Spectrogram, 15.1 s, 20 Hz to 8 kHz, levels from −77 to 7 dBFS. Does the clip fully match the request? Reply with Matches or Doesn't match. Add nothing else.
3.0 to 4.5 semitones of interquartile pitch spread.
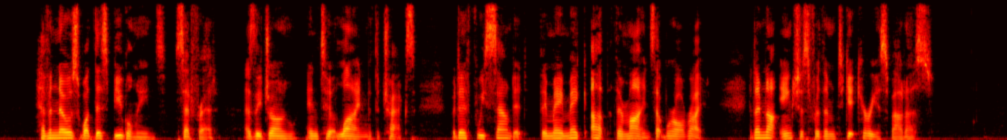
Doesn't match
